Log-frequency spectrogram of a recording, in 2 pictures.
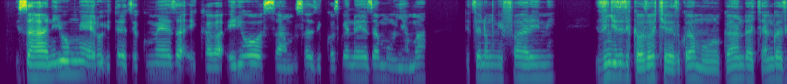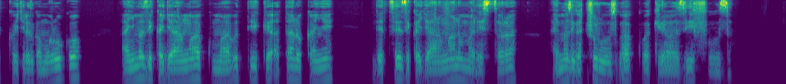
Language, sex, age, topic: Kinyarwanda, male, 25-35, finance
